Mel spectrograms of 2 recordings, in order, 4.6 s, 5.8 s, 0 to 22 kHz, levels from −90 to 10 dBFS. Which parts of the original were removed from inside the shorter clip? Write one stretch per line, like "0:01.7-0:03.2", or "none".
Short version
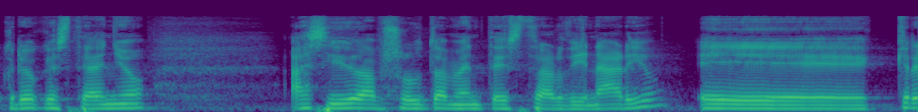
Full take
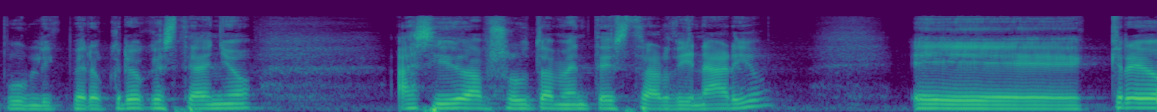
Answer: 0:03.9-0:04.5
